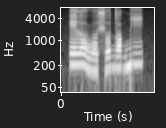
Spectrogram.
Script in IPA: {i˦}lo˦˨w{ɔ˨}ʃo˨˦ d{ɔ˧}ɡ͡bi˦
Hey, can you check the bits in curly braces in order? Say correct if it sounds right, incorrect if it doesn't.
incorrect: e˦, incorrect: o˨, correct

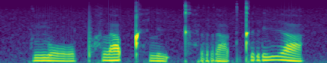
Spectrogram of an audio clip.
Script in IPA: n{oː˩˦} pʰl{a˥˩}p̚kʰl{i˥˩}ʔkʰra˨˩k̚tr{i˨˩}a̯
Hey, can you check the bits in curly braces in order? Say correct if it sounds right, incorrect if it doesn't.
correct, incorrect: a˦˥, incorrect: i˨˩, incorrect: i˥˩

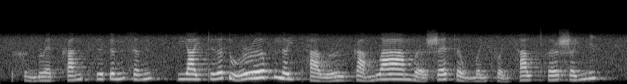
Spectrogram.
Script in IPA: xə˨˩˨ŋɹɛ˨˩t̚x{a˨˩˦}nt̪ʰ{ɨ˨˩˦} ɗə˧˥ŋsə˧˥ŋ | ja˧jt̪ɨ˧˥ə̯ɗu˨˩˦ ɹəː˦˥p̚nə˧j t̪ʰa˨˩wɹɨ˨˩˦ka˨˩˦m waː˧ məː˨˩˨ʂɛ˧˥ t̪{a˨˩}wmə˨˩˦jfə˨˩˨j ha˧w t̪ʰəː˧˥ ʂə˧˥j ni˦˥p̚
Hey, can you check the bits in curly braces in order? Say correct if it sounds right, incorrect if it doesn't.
incorrect: a˧˥, incorrect: ɨ˧˥, incorrect: ə˨˩

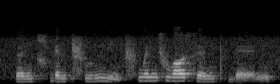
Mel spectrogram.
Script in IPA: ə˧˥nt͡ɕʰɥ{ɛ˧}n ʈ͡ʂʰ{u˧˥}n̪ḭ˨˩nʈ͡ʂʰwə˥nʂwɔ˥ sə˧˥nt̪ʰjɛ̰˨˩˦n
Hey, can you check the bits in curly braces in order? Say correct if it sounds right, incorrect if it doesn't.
correct, correct

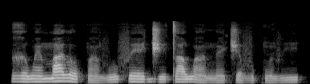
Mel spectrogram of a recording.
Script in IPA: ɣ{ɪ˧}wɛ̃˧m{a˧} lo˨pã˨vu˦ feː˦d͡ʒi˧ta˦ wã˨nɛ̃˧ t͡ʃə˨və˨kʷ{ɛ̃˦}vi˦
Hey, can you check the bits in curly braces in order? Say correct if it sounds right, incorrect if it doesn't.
incorrect: ə˧, incorrect: a˦, incorrect: ɛ̃˨

